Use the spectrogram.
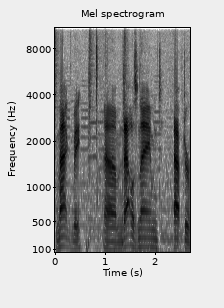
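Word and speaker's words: McBee: we just crossed over MCB which forly is pronounced macby um that was named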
